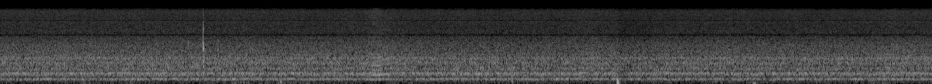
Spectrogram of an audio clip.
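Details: A swirling mass of honey bees circles the mouth entrance of the Bee Beard log hive it has picked as a new home, making an unbroken, even buzzing drone with a couple of sharp ticks.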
